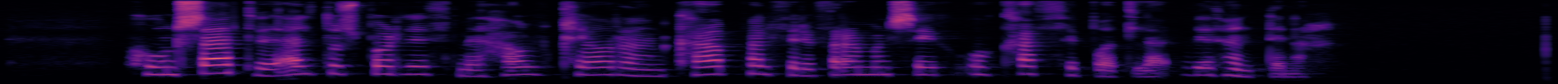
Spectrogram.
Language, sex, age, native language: Icelandic, female, 40-49, Icelandic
